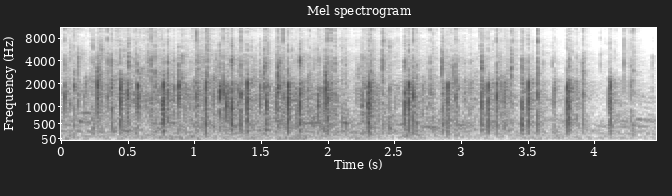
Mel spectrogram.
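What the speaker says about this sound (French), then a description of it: "Donc on peut aussi applaudir le comité Aquitaine." An audience at a speech applauds the Aquitaine committee, lively close clapping with many distinct hand claps that swell and then thin out toward the end.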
